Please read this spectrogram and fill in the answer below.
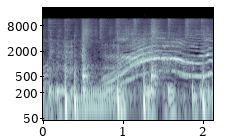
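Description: Soul-funk band recording with drums and bass; over them a single high lead note slides steeply up in the middle and then sags slowly.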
